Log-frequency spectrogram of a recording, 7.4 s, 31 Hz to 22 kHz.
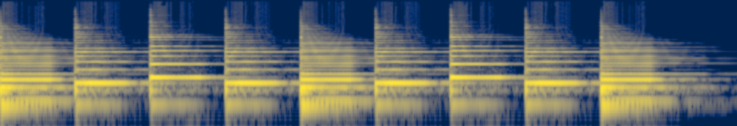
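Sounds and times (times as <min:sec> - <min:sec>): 
B flat 9 chords: 0:00.0 - 0:06.9.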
